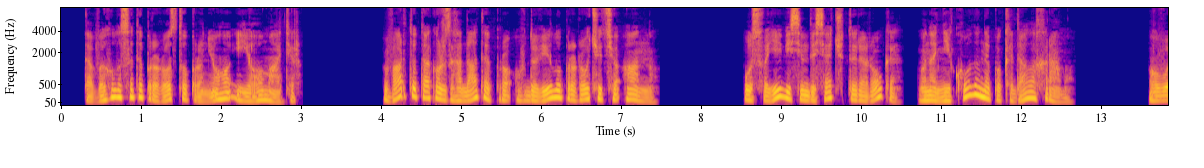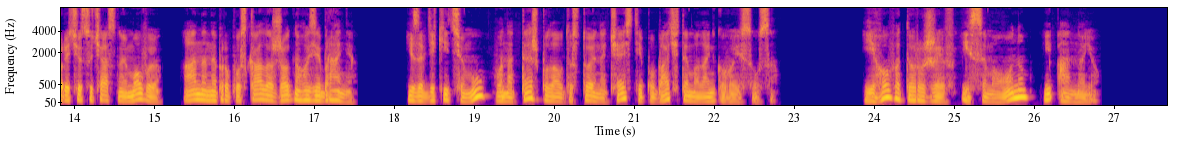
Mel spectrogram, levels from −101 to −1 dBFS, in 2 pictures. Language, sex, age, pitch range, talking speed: Ukrainian, male, 30-49, 90-140 Hz, 105 wpm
